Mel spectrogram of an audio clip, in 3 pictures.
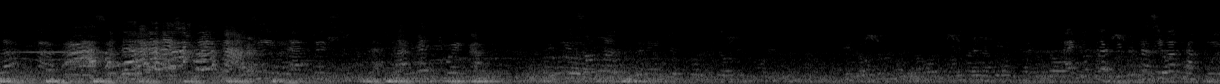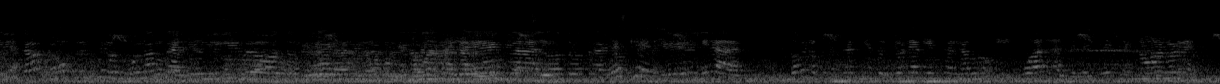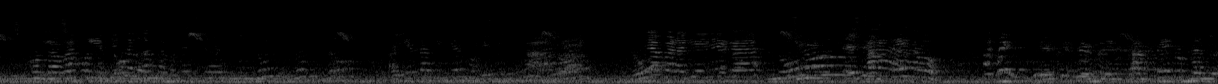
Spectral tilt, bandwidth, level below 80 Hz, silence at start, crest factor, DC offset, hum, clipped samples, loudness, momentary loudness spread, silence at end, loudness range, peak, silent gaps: -6.5 dB/octave; 15.5 kHz; -58 dBFS; 0 s; 20 dB; under 0.1%; none; under 0.1%; -45 LUFS; 11 LU; 0 s; 8 LU; -24 dBFS; none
